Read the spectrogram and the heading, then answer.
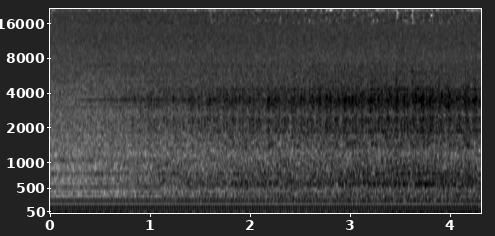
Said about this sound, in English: I got into the car again and drove on slowly. I was beginning to hate the car.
